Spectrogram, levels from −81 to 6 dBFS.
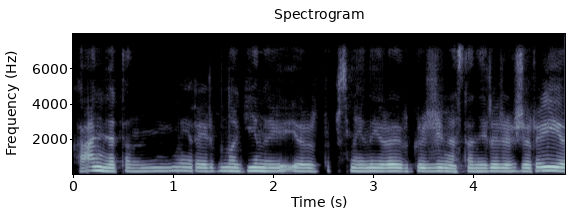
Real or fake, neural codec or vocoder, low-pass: fake; codec, 16 kHz in and 24 kHz out, 2.2 kbps, FireRedTTS-2 codec; 7.2 kHz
